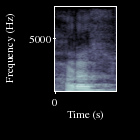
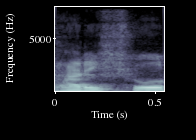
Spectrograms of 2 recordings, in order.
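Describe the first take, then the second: First: The word is said with a plain 'r' sound. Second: The word is said with a 'ri' sound. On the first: The speaker calls it right. "हरस्व होता है, र पूरा आएगा" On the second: The speaker calls it wrong. "ऋषि वाला री नहीं आएगा, हरिश्व नहीं होता है"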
